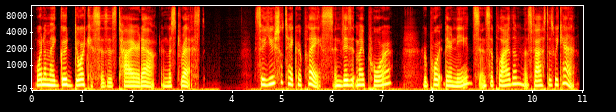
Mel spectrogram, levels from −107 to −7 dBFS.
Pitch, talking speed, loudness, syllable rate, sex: 200 Hz, 175 wpm, -19 LUFS, 4.4 syllables/s, female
